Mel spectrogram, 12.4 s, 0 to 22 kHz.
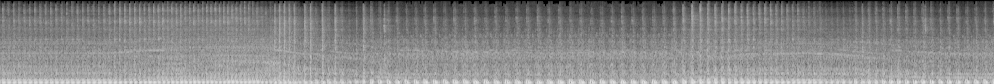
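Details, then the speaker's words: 2005 Kawasaki Mule 600 after fitting a new spark plug (old one bad): steady low thumping about four beats a second, even with no misses or rattles; runs like new after the misfire and no-start fix. "seems to be running good i think that did the trick took her for a test drive to make sure everything was okay and she seems to be running like a top just like new"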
